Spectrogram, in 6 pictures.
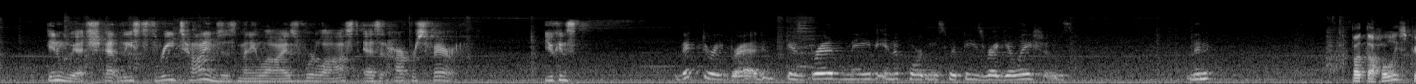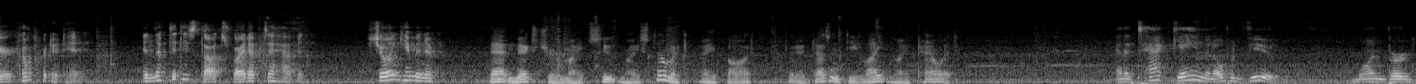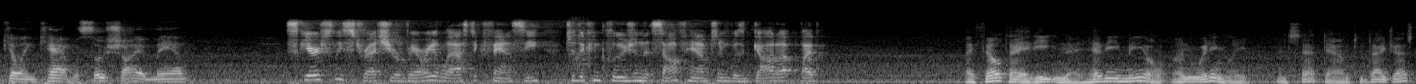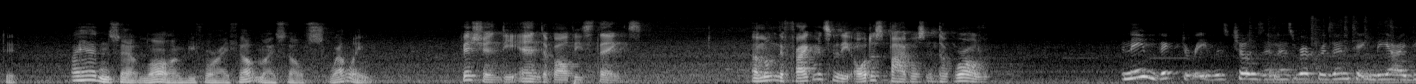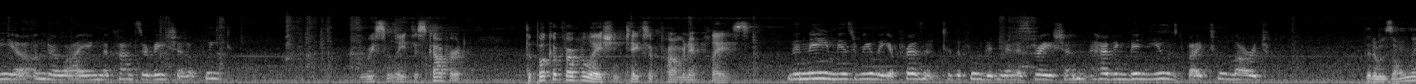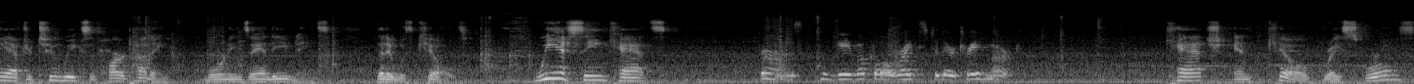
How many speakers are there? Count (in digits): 5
